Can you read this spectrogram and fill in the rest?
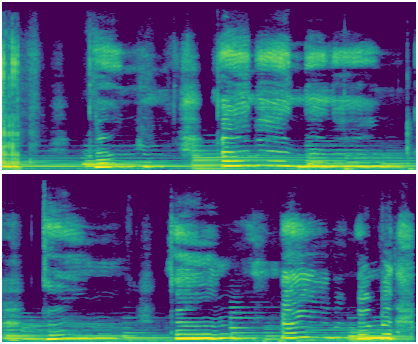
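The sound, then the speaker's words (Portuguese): A slow, tender love song from the Twilight film, often played at weddings, plays in the background at a moderate, steady level, with a gliding sung melody over sustained, chiming instrumental accompaniment and no talking. “E tem uma coisa que quase todos os casamentos que eu fui ultimamente, depois que eu comecei a ter essa noção, foi aquela música do Crepúsculo. Miguel já colocou ela aqui no fundo.”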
